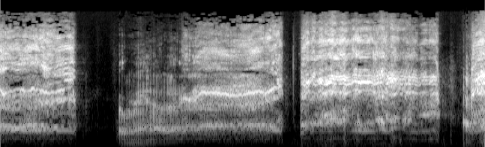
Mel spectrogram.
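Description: A wild boar gives harsh, raspy squealing grunts in three long bursts separated by brief silences.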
